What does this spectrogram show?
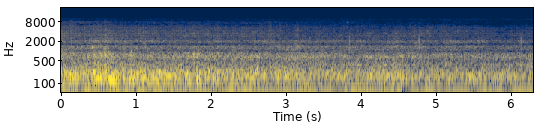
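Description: Passing diesel-hauled passenger train rumbling, its engine and wheel noise fading steadily as it moves away.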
